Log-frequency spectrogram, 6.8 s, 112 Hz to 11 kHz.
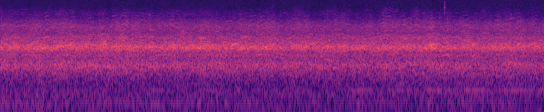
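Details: Migrating snow geese massed at Montezuma, New York, 7 March 2022; a continuous, even roar of many honking birds with little variation, a faint low hum beneath.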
